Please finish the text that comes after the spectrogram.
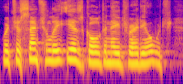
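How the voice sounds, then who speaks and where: Here an older man, a guest who is an amateur historian and hosts an old time radio podcast, looks back on the past in easygoing talk. He falters and slips into side stories. The voice is highish with a steady, dark tone at normal speed.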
